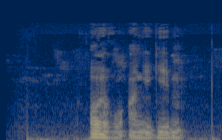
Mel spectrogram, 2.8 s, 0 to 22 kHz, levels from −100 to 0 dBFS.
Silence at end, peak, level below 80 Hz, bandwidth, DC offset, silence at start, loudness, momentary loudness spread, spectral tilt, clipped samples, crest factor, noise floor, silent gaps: 0.05 s; -24 dBFS; -52 dBFS; 11.5 kHz; under 0.1%; 0.35 s; -42 LUFS; 12 LU; -7 dB/octave; under 0.1%; 18 dB; -62 dBFS; none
